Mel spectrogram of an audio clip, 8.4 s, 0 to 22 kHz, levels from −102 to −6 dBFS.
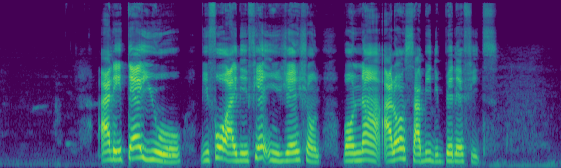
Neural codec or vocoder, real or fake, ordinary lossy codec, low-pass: vocoder, 48 kHz, 128 mel bands, Vocos; fake; none; none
